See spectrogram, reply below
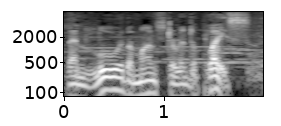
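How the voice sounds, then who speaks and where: A proud, brawny barbarian in an audio drama. His low voice heaves dramatically through archaic, bombastic lines. The sound is dull, with music swelling behind him. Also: expressive, normal speed. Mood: battle-strained, fierce. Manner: archaic, bombastic speech with oaths. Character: brawny barbarian warrior, gruff, proud, grudgingly loyal. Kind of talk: melodramatic audio drama, self-narrating the action. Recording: dull lo-fi recording with loud music bed.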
